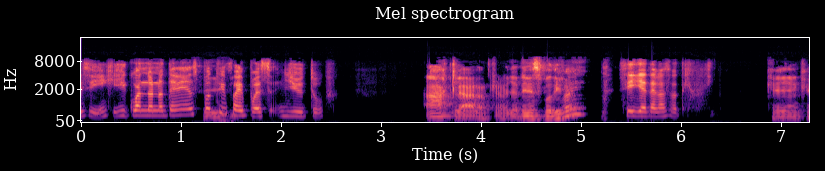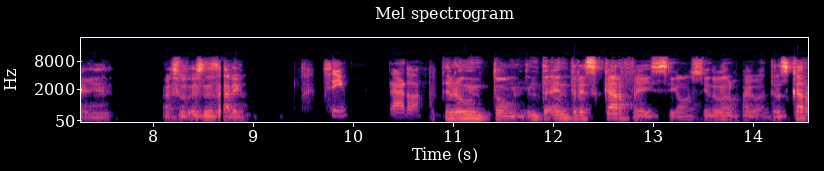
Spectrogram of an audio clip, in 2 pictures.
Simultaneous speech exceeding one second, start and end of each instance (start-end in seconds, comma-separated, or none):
none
